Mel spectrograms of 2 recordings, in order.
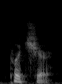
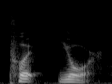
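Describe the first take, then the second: First: The t and y blend into ch. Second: The t stops, then a separate y sound. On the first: "The sounds blend together and you get that slight ch sound" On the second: "Somebody may say that stop T, and then you're going to hear that y in your"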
